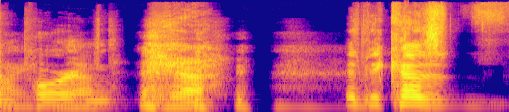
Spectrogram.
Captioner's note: laughs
